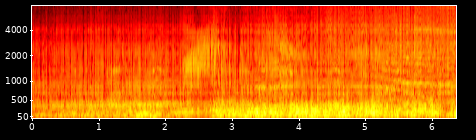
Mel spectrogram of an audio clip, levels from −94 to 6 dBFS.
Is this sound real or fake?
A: fake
